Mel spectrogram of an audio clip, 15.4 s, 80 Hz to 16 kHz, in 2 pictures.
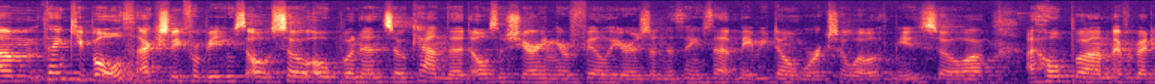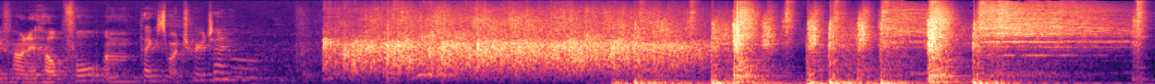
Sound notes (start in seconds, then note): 9.8 audience applauds; 11.4 upbeat instrumental music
